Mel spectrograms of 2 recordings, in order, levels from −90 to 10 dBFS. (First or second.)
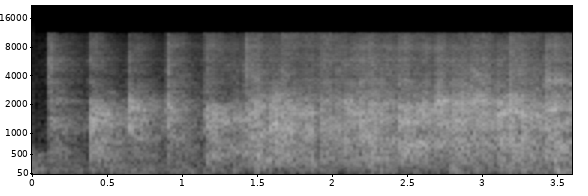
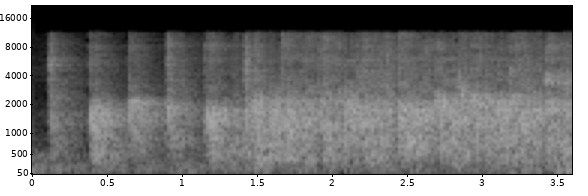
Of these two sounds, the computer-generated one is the first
